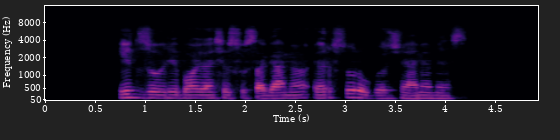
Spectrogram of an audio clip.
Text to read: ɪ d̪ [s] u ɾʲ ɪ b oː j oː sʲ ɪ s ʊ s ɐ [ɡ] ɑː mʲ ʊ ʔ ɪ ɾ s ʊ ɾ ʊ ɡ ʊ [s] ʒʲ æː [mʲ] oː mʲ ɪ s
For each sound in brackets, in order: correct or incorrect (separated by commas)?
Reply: incorrect, correct, correct, correct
